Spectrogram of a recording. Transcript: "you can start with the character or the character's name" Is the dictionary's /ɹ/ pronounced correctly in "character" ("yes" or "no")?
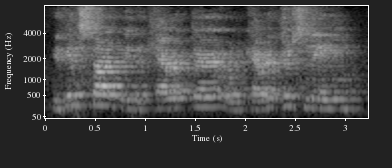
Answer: yes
